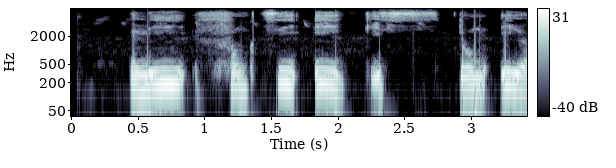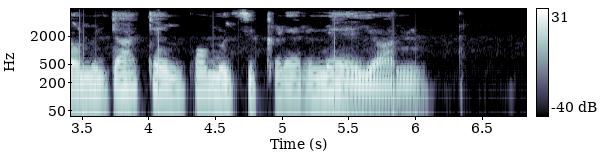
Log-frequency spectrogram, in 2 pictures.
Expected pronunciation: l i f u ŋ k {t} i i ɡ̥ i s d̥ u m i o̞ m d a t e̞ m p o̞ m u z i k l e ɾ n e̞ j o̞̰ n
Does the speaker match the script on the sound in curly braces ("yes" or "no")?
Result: no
